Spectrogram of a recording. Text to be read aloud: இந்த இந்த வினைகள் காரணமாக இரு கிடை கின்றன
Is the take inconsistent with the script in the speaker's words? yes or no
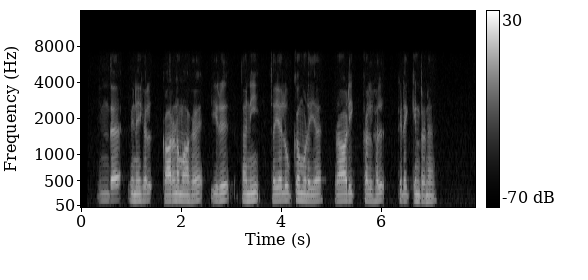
yes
